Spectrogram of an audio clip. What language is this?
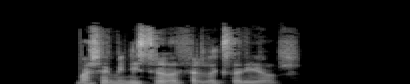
Catalan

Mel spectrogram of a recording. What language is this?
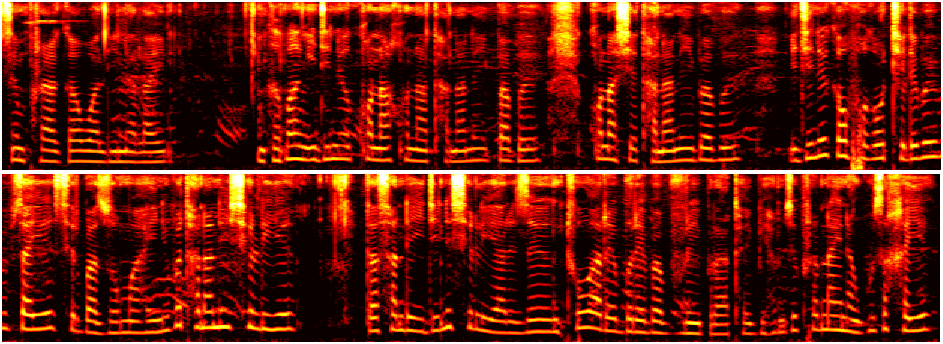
Bodo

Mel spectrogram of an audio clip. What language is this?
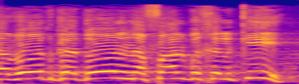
Hebrew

